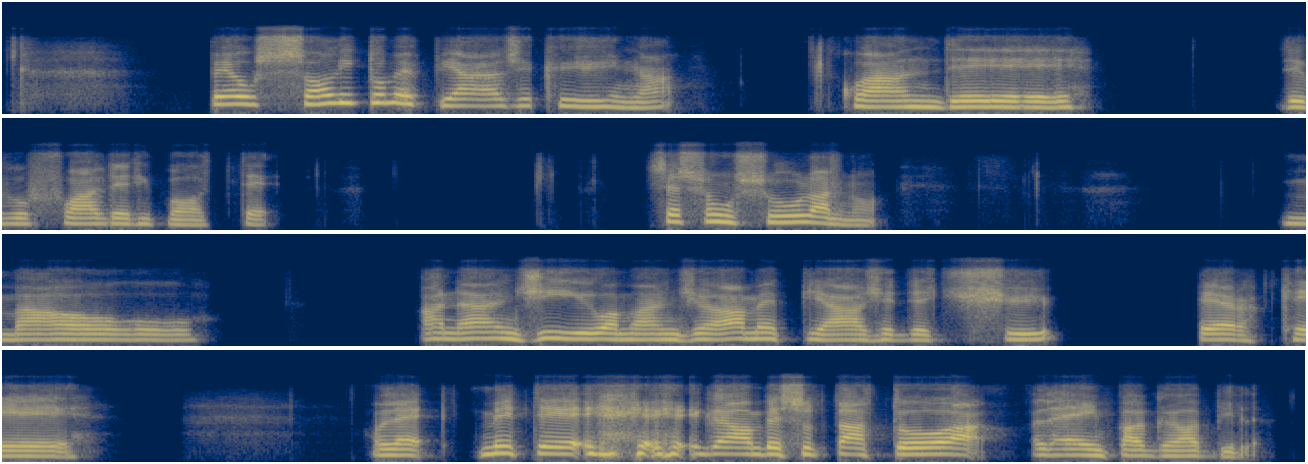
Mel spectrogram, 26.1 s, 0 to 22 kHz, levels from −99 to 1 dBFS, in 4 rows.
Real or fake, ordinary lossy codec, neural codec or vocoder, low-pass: fake; Opus, 16 kbps; codec, 16 kHz, 0.8 kbps, ZipCodec; 7.2 kHz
